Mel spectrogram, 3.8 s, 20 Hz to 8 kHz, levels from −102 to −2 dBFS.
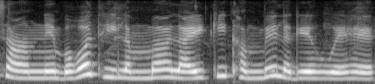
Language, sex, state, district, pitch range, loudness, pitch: Hindi, female, Jharkhand, Palamu, 235-275 Hz, -15 LUFS, 250 Hz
